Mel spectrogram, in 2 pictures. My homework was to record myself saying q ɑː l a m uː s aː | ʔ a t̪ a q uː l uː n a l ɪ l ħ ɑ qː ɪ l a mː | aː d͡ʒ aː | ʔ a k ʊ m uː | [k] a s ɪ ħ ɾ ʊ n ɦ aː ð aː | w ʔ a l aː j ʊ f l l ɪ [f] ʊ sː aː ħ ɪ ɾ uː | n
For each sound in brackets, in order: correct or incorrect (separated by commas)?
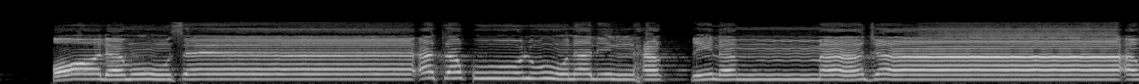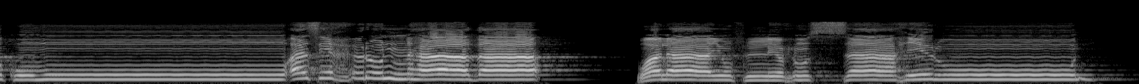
incorrect, incorrect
